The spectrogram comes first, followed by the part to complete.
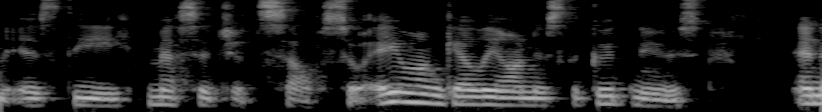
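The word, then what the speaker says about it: εὐαγγέλιον: gamma gamma is pronounced when two gammas come together it's pronounced as if the first one is an n and so you pronounce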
